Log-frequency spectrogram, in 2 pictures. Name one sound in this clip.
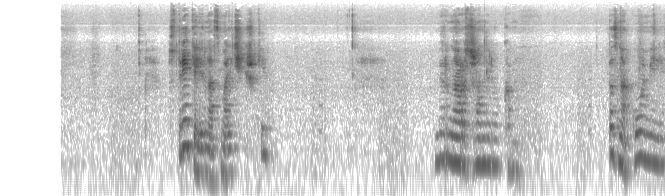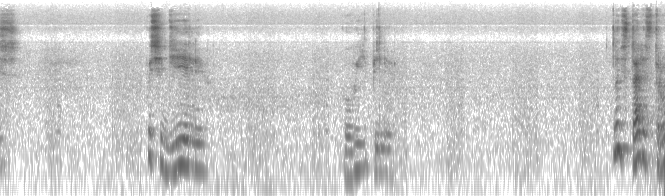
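An older woman speaks calmly in short phrases, close by.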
